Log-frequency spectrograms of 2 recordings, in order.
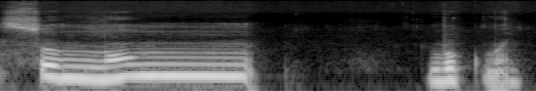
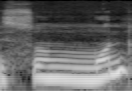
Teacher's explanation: نون ساکن یا نون تنوین کے بعد با آ جائے تو نون یا میم، نون ساکن ہو یا تنوین، ان دونوں کو میم میں کنورٹ کر دیتے ہیں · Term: اقلاب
